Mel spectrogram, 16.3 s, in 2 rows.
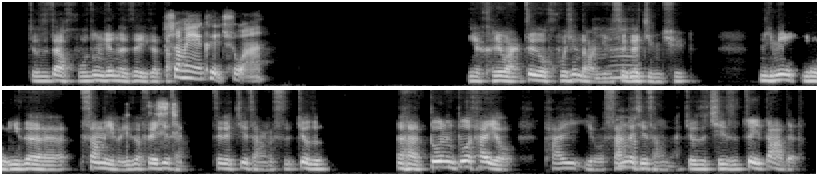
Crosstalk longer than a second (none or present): none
